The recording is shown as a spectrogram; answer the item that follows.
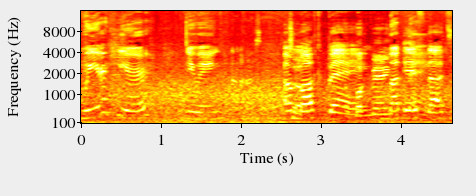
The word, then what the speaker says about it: mukbang: food friendly and we are here doing a mukbang that's how you say it so what a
